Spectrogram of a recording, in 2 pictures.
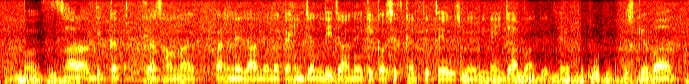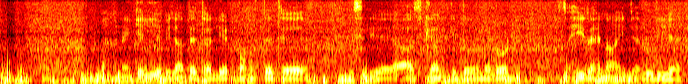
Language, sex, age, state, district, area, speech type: Urdu, male, 18-30, Bihar, Khagaria, rural, spontaneous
